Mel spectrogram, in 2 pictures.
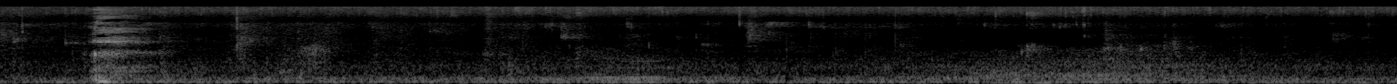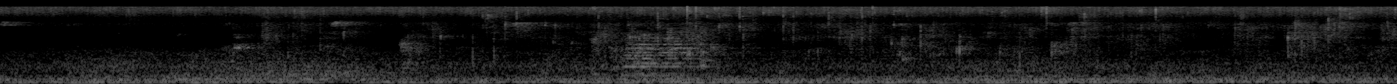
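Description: Ducks paddle gently through calm water.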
